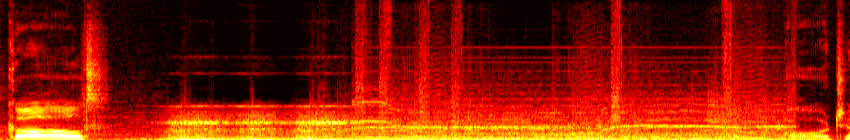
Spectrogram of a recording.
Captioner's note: fzz zz zzzt; panicked screaming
